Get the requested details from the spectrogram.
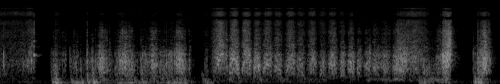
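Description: Fingertips and nails rub and scratch across the unpainted white back of a canvas stretched on a wooden frame, hollow underneath. Dry, papery scraping comes in rapid rhythmic strokes, broken by a few brief silent pauses, with a slightly hollow, drum-like body and bright hiss at the top.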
